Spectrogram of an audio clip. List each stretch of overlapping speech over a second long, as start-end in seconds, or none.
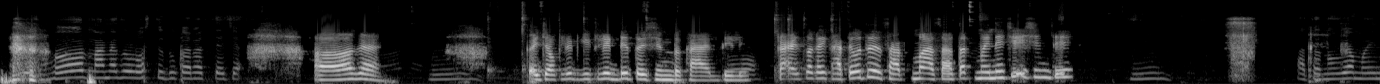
none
